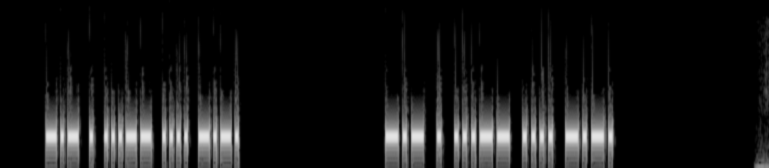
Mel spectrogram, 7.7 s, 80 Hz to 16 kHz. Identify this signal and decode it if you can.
Morse code, heard as a keyed tone, about 32 wpm, 700 Hz. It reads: KE3HC KE3HC
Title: Speed Racing - USA 2x2 Call Signs 28wpm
